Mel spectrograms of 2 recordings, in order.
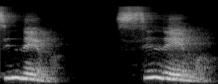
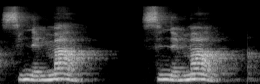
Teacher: em francês eu preciso colocar a sílaba forte no final e aí vai virar cinemar cinemar é o mesmo palavras mesmo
